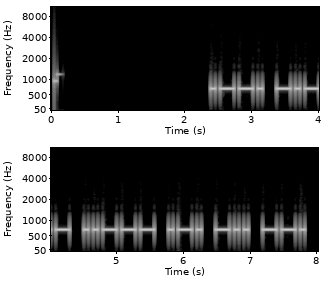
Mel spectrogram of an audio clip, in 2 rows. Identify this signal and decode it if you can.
Morse code, heard as a keyed tone, about 17 wpm, 700 Hz. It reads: PY2RDG
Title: DXCC-100 Call Signs - 6 Characters - Repeated 3x - 17wpm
